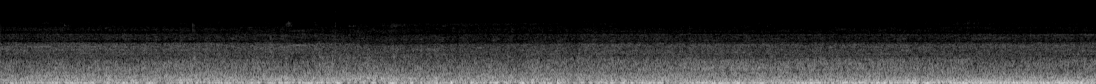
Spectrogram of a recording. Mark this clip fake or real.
real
